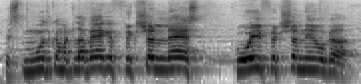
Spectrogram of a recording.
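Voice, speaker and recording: A man's voice: high voice, flat delivery, faint music behind. A man giving an online physics lesson in a chatty style, often checking in with his students. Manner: chatty, keeps asking "theek hai bachchon"; reads the question aloud slowly. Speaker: physics teacher.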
